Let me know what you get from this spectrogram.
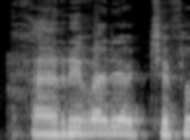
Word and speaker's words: Arrivederci: You just have to roll your R's more. – Arrivederci, Flavia. – Yes. But less like a Mario brother. – Arrivederci, Flavia. – Yes. Much better.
